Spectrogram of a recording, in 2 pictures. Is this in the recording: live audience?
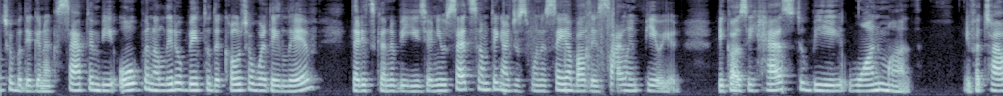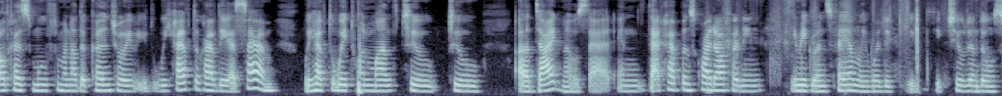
no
